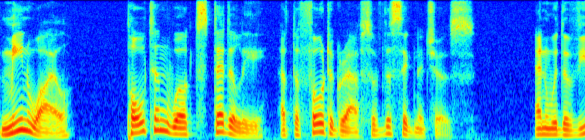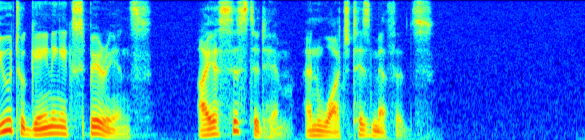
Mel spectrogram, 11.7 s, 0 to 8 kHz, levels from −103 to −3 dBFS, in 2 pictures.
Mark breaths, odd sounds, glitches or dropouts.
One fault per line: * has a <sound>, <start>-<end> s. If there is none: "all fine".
all fine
